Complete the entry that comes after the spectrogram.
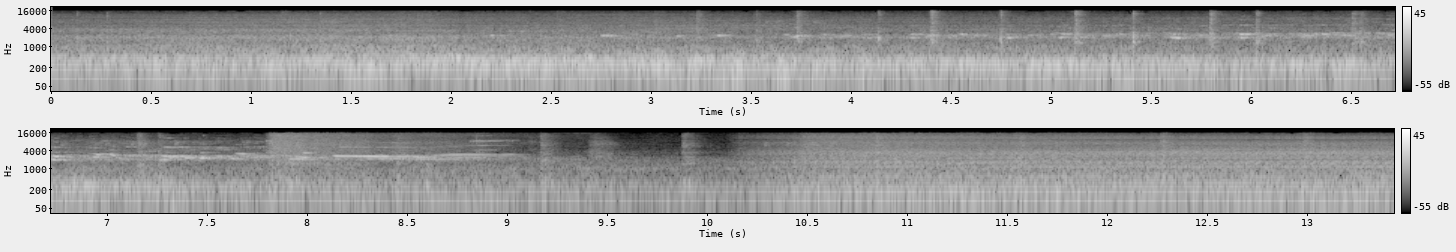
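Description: Merseyrail electric multiple unit running along the platform, wheels squealing on the rails with a quick run of rail-joint clicks, the sound dropping away about ten seconds in. A steadier hum follows.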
